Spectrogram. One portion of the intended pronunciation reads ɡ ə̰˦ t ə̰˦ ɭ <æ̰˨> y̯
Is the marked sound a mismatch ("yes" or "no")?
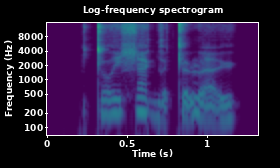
no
